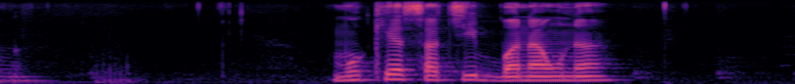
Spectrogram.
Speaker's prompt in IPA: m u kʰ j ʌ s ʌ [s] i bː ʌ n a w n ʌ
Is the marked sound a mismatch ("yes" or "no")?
yes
